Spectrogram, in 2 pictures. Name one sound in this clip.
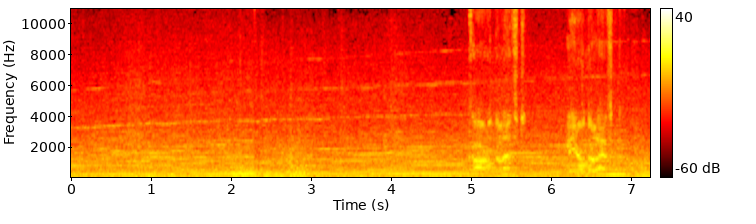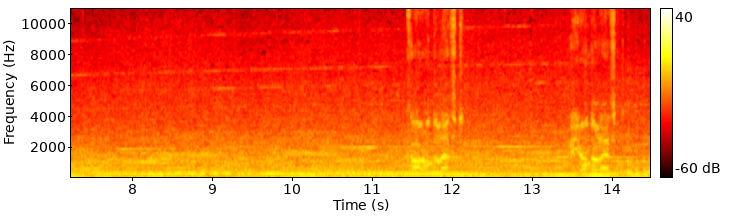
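A racing car engine drones steadily at high revs, dropping in pitch as it shifts gears.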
